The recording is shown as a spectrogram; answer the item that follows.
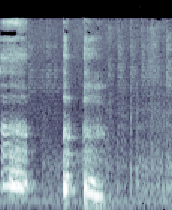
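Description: A woman coughing and clearing her throat twice: once at the very start, and again about a second in with a sharp catch followed by a falling, voiced sound.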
